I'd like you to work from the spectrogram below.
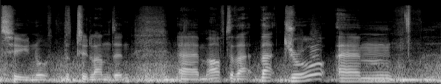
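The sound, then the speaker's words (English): A steady, low engine and road rumble from inside a car on a motorway, hurtling at breakneck speed back from Carrow Road, runs continuously beneath a man talking. “excuse the background noise a bit. We are hurtling back um, breakneck speed from Carrow Road”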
